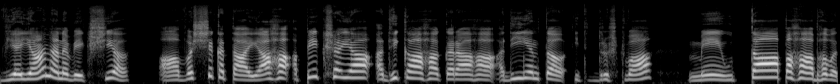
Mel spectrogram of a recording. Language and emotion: Sanskrit, angry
